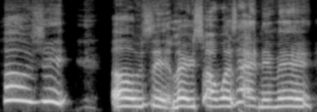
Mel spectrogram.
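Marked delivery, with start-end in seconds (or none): none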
